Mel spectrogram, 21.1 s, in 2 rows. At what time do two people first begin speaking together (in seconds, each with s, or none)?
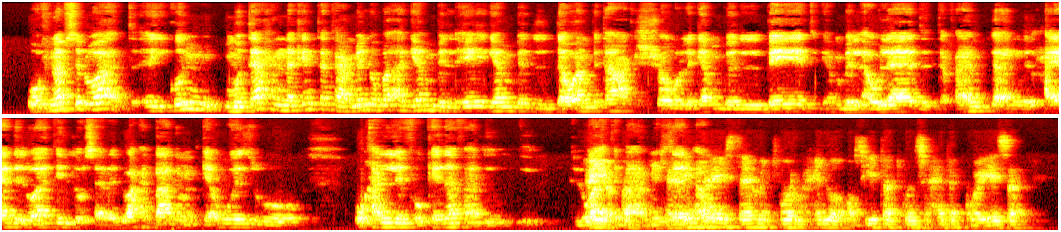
16.4 s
